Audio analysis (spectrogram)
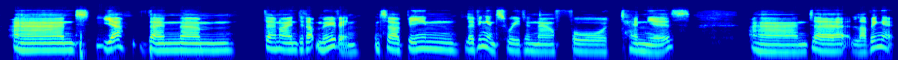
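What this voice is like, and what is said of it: English accent. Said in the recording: “as you might hear from my accent, I'm actually an Englishman, so I'm not native Swede”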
